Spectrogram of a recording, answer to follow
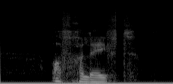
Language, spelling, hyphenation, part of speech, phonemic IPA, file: Dutch, afgeleefd, af‧ge‧leefd, adjective, /ˈɑf.xəˌleːft/, Nl-afgeleefd.ogg
- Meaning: 1. decrepit, worn with age 2. burned out, worn-out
